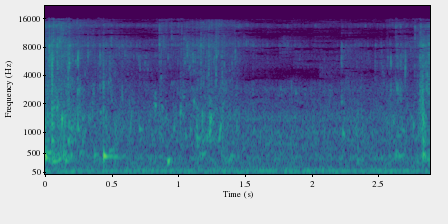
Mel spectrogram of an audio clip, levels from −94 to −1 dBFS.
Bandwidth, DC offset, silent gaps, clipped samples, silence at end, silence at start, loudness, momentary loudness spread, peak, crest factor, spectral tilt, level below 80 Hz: 16.5 kHz; under 0.1%; none; under 0.1%; 0 s; 0 s; -40 LUFS; 11 LU; -16 dBFS; 24 dB; -3.5 dB/octave; -52 dBFS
